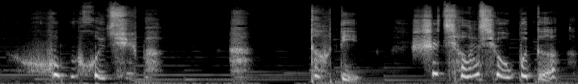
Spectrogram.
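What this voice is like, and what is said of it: Quiet, choked sobbing voice. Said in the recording (Chinese): “小声的哽咽着说”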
